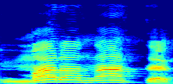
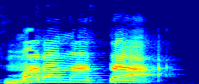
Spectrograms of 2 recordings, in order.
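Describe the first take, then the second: First: The stress falls before the last syllable. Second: The stress falls on the last syllable. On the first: This is how Protestants say it. "como dizem os evangélicos, os protestantes" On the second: This is how Catholics say it. "com a tônica na última sílaba"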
